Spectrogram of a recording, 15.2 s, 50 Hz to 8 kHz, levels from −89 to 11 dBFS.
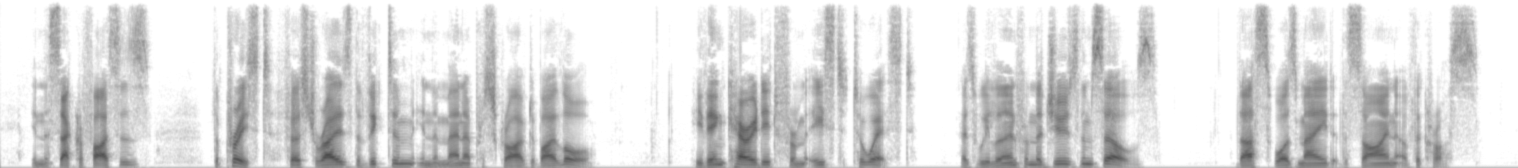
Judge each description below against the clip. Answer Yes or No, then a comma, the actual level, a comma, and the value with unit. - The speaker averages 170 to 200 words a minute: No, average, 150 wpm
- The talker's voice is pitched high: No, low, 110 Hz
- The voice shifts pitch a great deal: No, average, 3.7 semitones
